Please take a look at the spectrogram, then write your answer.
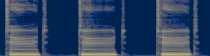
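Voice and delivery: high, evenly spaced tuut, tuut, tuut; a mock phone beep voiced by the narrator; imitated dial tone. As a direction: mimic a busy phone signal. Phone line goes dead.

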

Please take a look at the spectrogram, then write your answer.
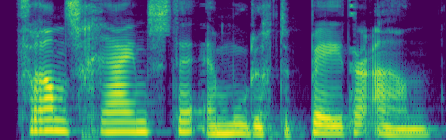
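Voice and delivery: ordinary delivery

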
